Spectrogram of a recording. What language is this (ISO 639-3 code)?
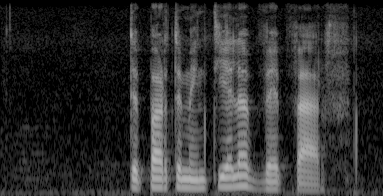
afr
